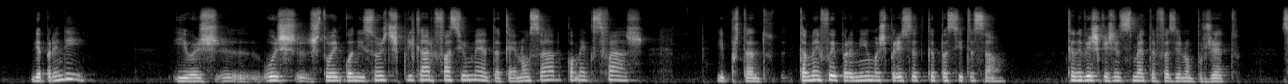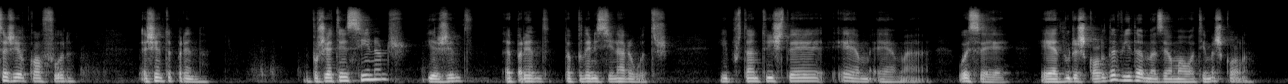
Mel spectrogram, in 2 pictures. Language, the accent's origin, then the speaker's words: Portuguese; Lisbon, Portugal; Só a gente de Lisboa é que não tem terra nenhuma. Quando perguntam, ninguém vai dizer a minha terra é Lisboa. Não, os de Lisboa são de Lisboa.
